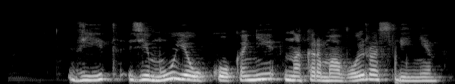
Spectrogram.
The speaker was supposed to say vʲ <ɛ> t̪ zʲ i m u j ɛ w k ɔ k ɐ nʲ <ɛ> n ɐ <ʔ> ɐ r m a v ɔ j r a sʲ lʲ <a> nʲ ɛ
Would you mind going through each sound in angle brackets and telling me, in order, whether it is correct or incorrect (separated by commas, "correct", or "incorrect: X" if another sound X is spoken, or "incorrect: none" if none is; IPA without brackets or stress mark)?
incorrect: i, incorrect: i, incorrect: k, incorrect: i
